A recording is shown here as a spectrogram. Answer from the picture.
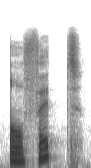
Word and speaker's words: en fait: So whether you pronounce the final T or not, you can hear both. En fait. En fait. En fait. I'd rather pronounce it personally.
